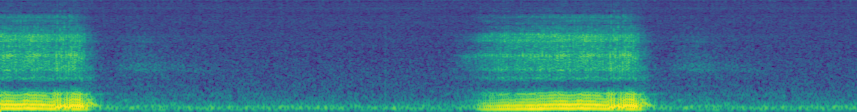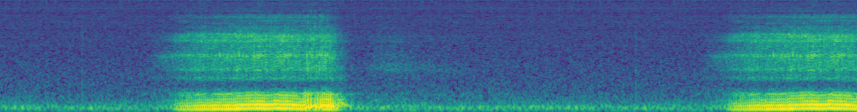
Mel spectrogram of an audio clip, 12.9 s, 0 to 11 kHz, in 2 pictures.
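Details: Snoring during sleep, sound-effect/ASMR recording: loud, deep, rattling inspiratory snores, about 14 a minute, evenly spaced with quiet breathing between.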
